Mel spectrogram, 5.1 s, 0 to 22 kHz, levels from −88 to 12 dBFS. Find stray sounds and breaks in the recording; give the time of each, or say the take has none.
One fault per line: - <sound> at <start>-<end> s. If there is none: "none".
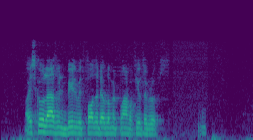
- laugh at 4.0-4.1 s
